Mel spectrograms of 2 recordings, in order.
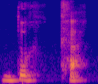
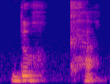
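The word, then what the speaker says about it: दुःख: Entonces se pronunciaría así como dujka, dujka.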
